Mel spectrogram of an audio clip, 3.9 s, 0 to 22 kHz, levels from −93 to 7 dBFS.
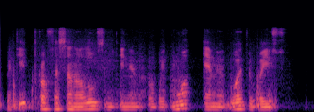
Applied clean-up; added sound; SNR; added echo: neural mask model RNNoise.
